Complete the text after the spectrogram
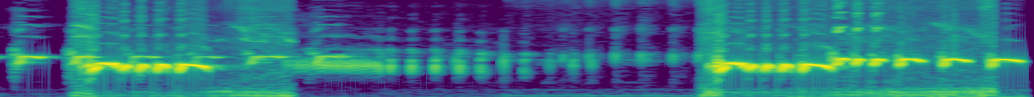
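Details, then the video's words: Zebra dove call with a rippling trill and a few hooked notes, then a quieter stretch of faint, pulsed repeats before a loud burst of quick trilled coos. "Suara Panggilan Perkutut"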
